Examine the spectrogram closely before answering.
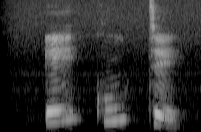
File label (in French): "Ecouter", french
